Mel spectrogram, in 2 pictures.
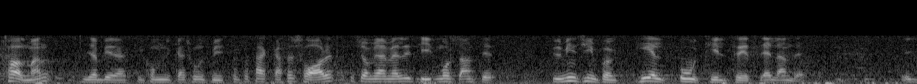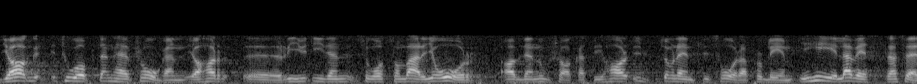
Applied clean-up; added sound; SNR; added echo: none; none; none; none.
